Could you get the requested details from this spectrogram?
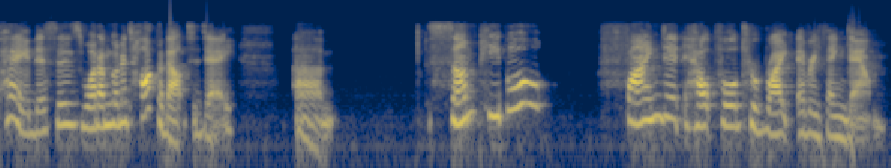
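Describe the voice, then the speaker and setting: A woman with a Southern US accent giving a chatty, unhurried webinar presentation, with many fillers. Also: mid-range voice, bright, forceful tone, highs cut off. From American South. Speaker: library trainer. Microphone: computer mic at a desk.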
